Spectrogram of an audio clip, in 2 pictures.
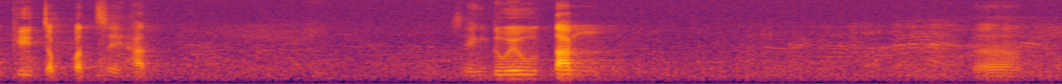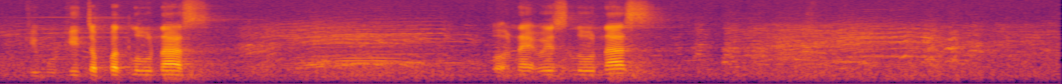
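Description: An elderly man preaches with animation through a microphone and loudspeakers.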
